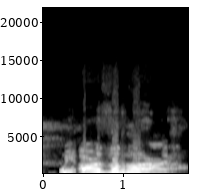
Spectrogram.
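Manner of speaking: slow voice as if teeth missing. Quoting a tag team's catchphrase the way he talks now: Cesaro voice. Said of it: "say it like Cesaro talks now".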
